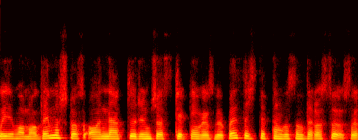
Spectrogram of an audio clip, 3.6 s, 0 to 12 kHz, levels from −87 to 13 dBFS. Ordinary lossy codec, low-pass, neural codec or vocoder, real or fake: Opus, 16 kbps; 7.2 kHz; codec, 16 kHz, 1 kbps, FunCodec, trained on LibriTTS, 50 frames a second; fake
